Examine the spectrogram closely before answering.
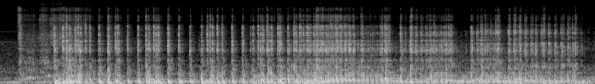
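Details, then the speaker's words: Four-cylinder race car when revved: ragged, stumbling, skipping with uneven popping and backfiring instead of a clean pull, sounding like a tractor; misfire, cause unknown. "Sounds like a tractor. Something's wrong with it, man. What? Something's wrong with it. It's not supposed to sound like that. It's skipping, backfiring."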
